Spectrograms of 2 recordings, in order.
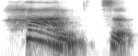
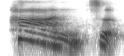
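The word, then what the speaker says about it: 汉字: The pronunciation is Hanzi. Comes again, Hanzi.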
